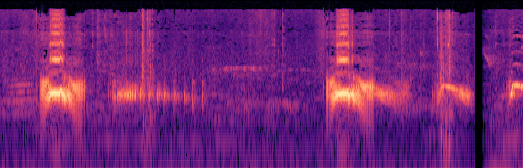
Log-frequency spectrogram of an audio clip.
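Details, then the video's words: Zebra dove singing as a lure to get other birds calling: loud cooing bursts, each followed by a rapid run of soft pulsed notes, repeated twice. "pancingan burung perkutut gacor suara disukai bikin cepat bunyi langsung nyaut manggung gacor"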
